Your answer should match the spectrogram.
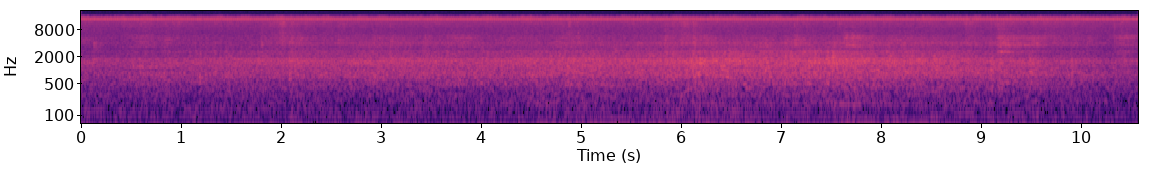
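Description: Steady low rumble of traffic noise, swelling a little in the middle of the stretch and easing near the end.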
